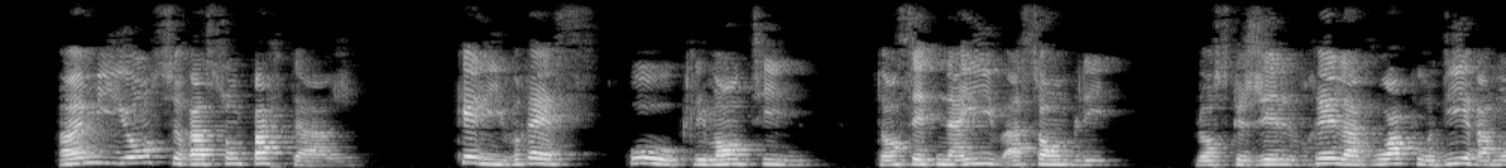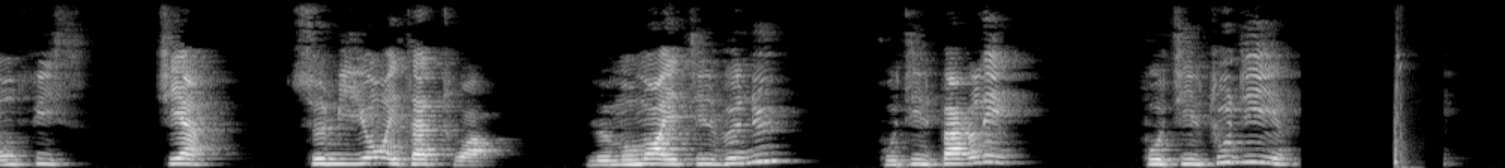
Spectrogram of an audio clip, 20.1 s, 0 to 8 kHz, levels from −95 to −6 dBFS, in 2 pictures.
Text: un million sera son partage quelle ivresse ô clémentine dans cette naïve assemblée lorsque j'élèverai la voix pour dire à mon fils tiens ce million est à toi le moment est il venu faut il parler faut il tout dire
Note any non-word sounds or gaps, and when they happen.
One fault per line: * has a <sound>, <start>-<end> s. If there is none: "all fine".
* has a squeak, 19.3-19.5 s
